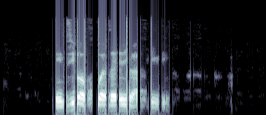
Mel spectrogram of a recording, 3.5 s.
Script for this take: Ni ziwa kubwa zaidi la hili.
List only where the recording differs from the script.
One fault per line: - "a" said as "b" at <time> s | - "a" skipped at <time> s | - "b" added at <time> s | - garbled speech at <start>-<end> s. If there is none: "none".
none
